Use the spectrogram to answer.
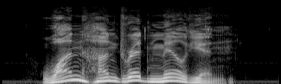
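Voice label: "one hundred million", English, male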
